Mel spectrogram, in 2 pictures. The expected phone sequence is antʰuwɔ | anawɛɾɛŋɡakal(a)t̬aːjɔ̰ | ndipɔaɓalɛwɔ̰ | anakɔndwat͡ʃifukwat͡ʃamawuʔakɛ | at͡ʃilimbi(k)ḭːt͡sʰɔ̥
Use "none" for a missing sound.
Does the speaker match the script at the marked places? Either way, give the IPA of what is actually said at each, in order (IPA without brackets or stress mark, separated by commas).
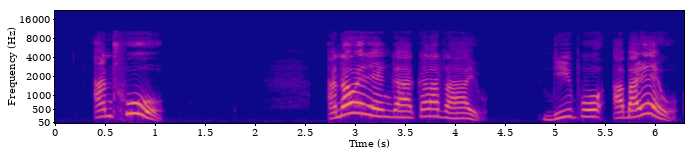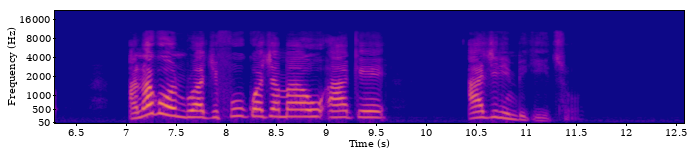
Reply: a, k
